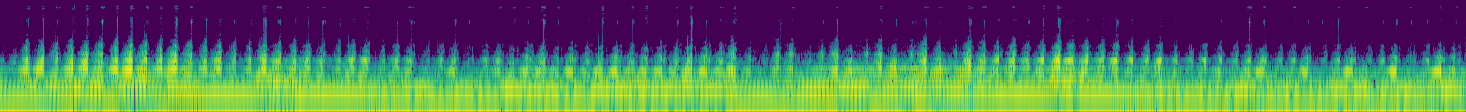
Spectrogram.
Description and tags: Some thick notes from a Nord Modular patch I made through some echos and gates and whatnot. It should loop OK even.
